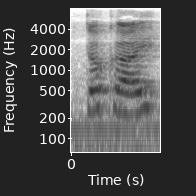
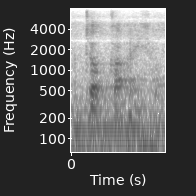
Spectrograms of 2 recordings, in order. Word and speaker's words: Tokaji: wanted this spine for that special setup so toai is uh they say it's located in the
